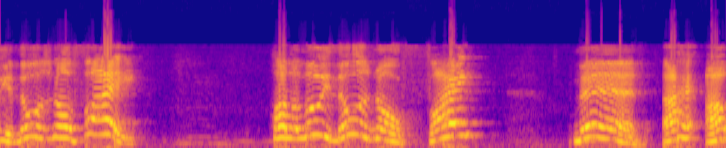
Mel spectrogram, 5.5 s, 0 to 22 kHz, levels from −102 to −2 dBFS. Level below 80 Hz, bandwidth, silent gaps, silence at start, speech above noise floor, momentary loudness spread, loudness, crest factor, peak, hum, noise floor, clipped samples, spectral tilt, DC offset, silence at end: -44 dBFS; 14 kHz; none; 0 s; 40 dB; 6 LU; -13 LUFS; 14 dB; 0 dBFS; 60 Hz at -55 dBFS; -53 dBFS; 0.1%; -4.5 dB/octave; under 0.1%; 0 s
